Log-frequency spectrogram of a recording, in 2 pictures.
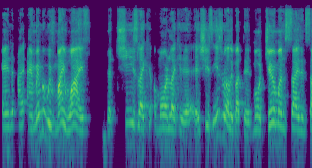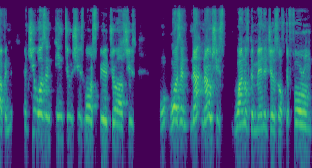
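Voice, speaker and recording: A man in his thirties, native Hebrew speaker, hosting a casual podcast chat over a webcam. His voice sits a little high for a man, and he talks in an animated way, often stumbling and restarting his sentences. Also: moderate pace, husky, low-quality recording. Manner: animated, gesturing, many restarts. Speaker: podcast host. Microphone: video call webcam.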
